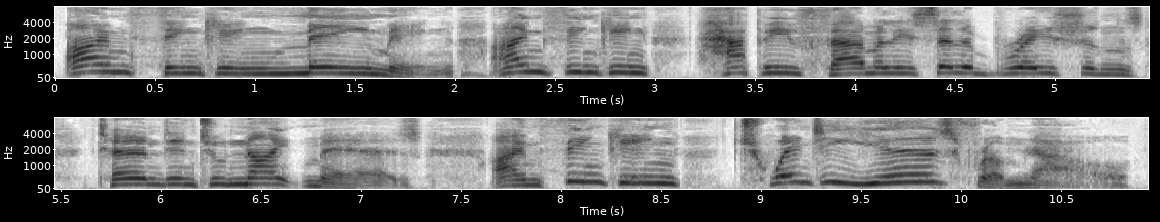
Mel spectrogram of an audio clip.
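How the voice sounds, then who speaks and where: A woman voicing a brash, crude male TV boss who yells his orders. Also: fairly high pitch, animated, takes it slowly, no echo, studio quality, voice pushed up. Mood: bellowing. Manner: yelling, brusque and crude.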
